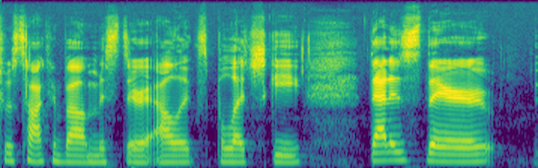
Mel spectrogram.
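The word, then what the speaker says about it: Palczewski: Alex Pletchki. That is their fourth. Pletchki, I believe it's spelled with a, but sounds like E when I was at least that's what the announcers were saying.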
